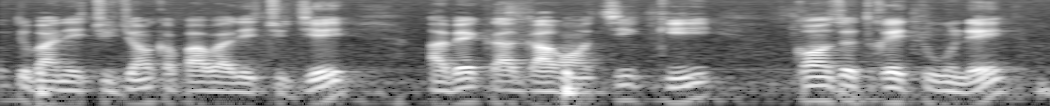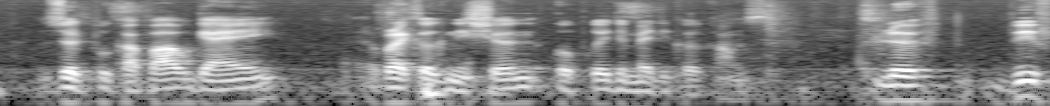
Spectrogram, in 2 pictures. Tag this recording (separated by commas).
Speech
